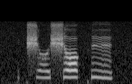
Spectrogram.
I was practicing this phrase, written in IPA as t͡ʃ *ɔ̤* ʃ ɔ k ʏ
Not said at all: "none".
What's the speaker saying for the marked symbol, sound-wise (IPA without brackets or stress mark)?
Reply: ɔ̤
